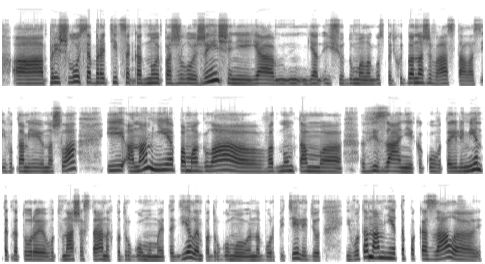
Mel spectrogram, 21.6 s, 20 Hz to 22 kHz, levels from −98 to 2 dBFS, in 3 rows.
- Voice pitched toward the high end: No, medium, 180 Hz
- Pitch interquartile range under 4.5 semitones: Yes, average, 3.4 semitones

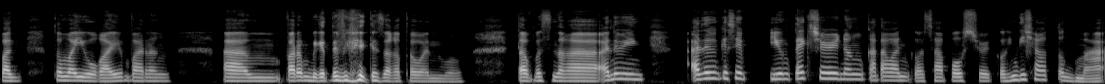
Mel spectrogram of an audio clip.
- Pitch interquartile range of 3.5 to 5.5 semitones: Yes, average, 4.5 semitones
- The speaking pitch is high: No, medium, 170 Hz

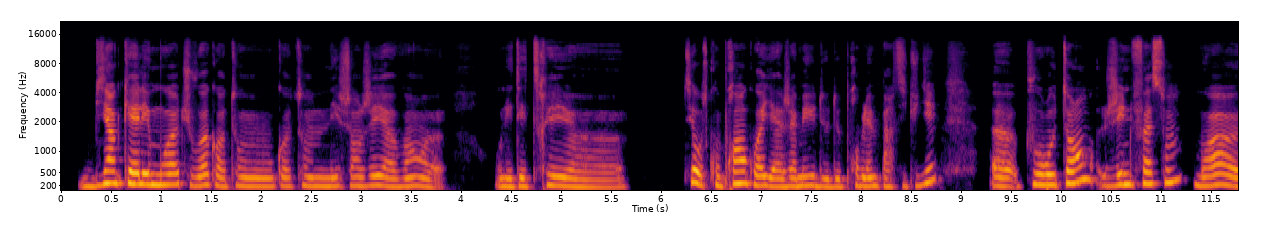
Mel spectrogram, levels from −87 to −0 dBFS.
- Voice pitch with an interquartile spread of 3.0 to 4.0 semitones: Yes, average, 3.7 semitones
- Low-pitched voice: No, high, 205 Hz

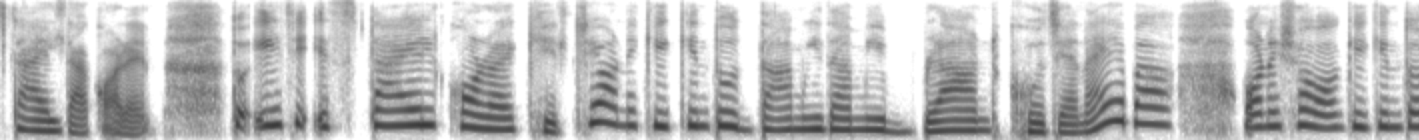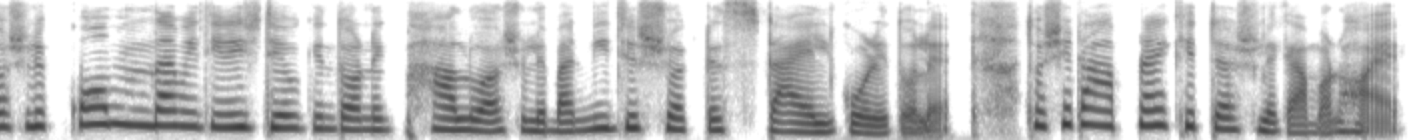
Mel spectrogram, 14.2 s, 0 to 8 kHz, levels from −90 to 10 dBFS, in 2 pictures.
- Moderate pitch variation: No, wide, 6.3 semitones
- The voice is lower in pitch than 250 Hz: No, very high, 260 Hz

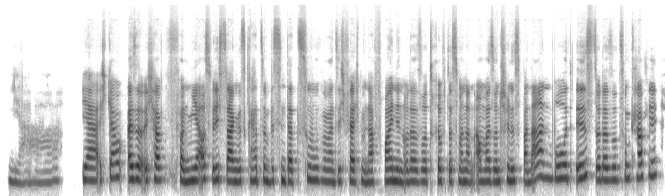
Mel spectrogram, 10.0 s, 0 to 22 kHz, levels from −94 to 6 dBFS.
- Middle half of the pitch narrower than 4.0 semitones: Yes, narrow, 2.5 semitones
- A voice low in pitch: No, high, 225 Hz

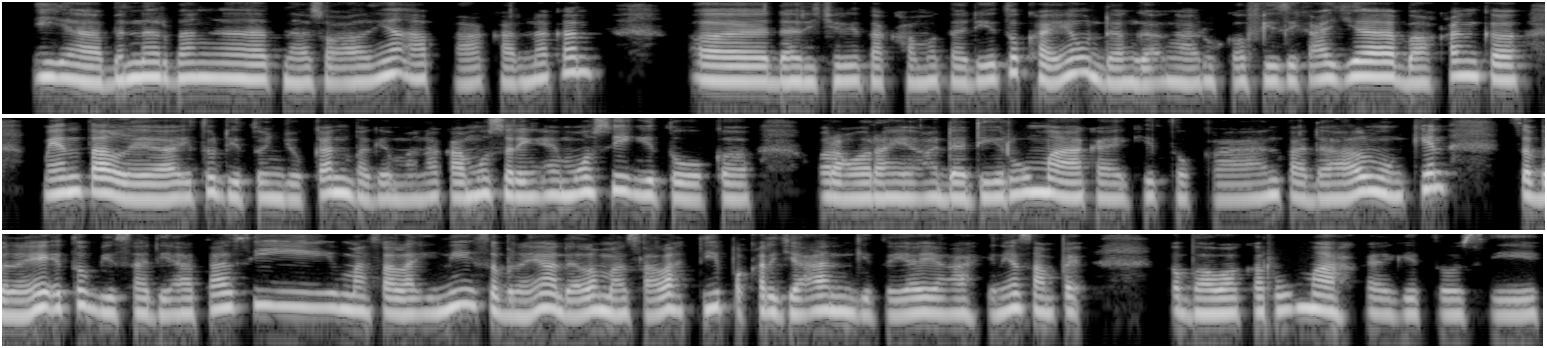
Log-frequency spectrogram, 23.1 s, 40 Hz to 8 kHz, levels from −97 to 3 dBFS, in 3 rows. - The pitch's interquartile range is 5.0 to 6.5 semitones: No, average, 3.2 semitones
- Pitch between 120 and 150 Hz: No, high, 195 Hz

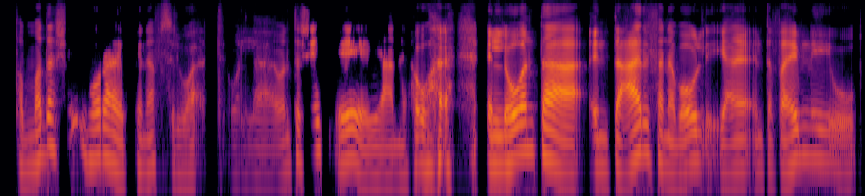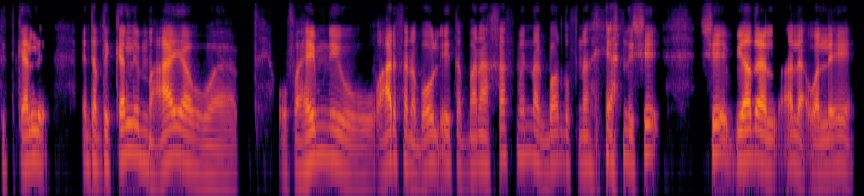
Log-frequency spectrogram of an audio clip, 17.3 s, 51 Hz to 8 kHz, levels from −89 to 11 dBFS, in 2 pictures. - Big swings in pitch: Yes, wide, 6.0 semitones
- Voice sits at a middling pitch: No, low, 120 Hz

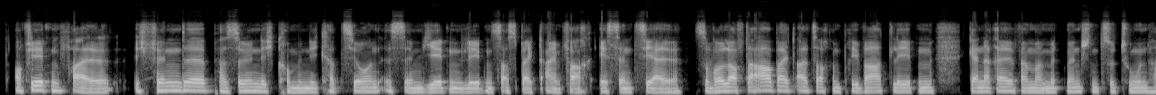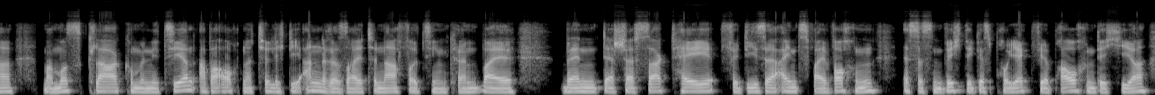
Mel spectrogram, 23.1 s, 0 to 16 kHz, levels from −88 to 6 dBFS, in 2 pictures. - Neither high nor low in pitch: No, low, 100 Hz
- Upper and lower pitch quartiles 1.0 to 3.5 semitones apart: Yes, narrow, 2.6 semitones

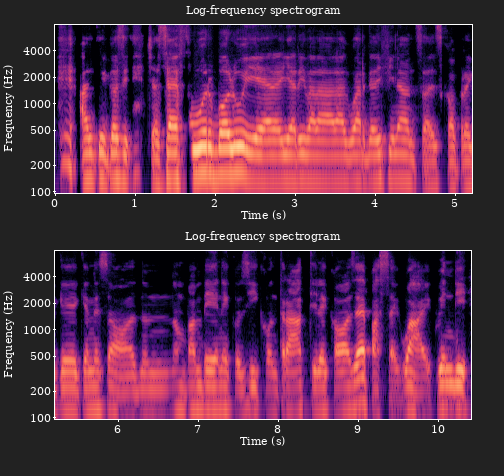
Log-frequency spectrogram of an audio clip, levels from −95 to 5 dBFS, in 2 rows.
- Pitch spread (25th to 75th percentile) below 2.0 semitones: No, average, 2.9 semitones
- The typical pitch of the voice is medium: No, low, 120 Hz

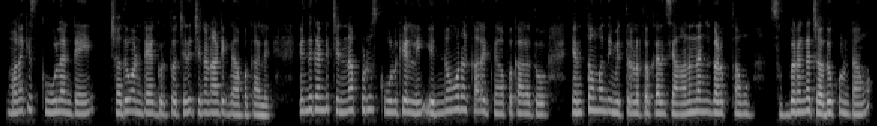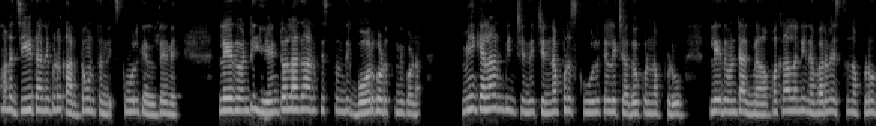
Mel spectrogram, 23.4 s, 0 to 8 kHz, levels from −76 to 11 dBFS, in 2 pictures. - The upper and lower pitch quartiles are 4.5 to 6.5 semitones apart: No, average, 2.9 semitones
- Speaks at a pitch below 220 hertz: No, high, 235 Hz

